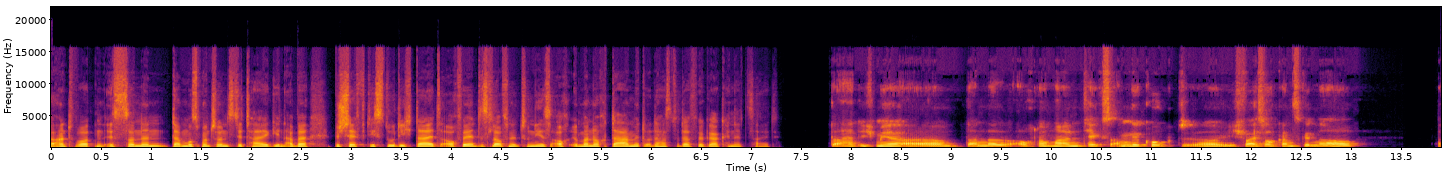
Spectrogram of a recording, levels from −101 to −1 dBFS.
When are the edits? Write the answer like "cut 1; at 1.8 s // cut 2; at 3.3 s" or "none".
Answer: cut 1; at 7.8 s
